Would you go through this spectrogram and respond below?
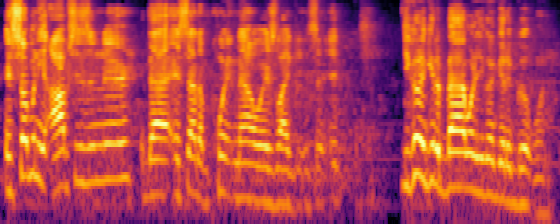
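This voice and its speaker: A man's voice: sits high, quick pace. A man co-hosting a podcast in casual, rambling chat, laughing often. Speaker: podcast co-host.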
